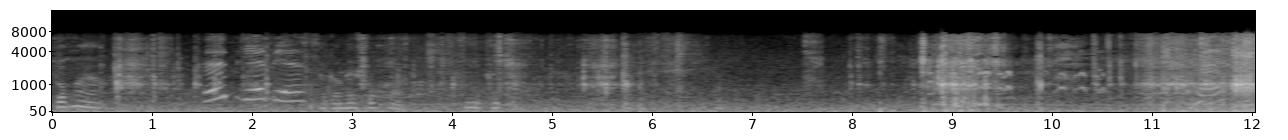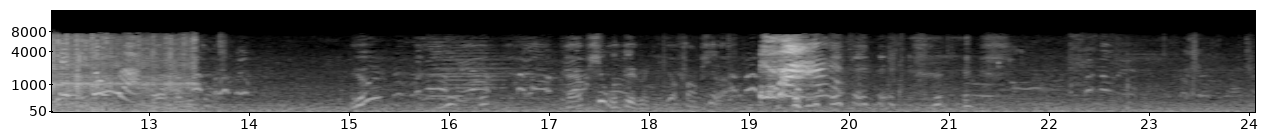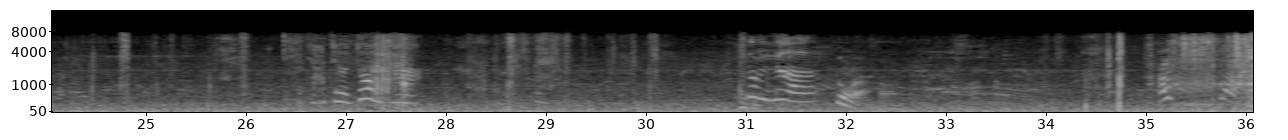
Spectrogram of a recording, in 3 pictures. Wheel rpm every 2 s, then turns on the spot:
0, 0, 0, 0, 0, 10, 30, 0, 0, 0, 0, 0, 0, 0, 0, 0, 0, 0.
10-14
